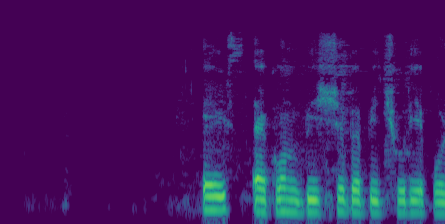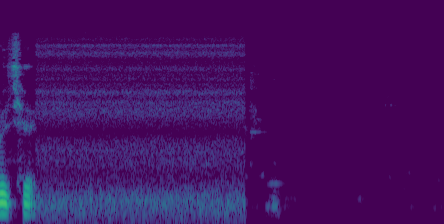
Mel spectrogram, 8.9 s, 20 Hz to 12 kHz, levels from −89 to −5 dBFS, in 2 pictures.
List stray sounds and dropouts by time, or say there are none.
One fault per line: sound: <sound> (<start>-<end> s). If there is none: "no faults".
no faults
